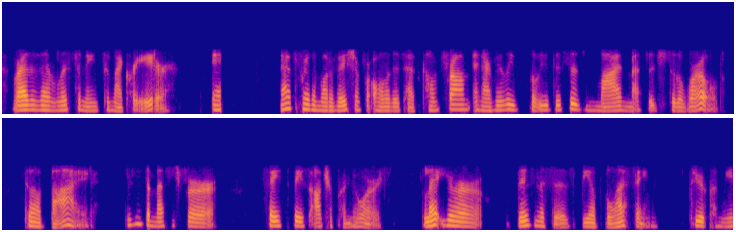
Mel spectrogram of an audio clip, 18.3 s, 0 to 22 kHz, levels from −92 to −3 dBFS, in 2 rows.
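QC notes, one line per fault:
Throughout, G.729 codec: the audio sits in a narrow telephone band, roughly 150 Hz to 3.5 kHz, with nothing above 3.7 kHz, and carries a plainly audible rough, synthetic edge. That fits the 8 kbit/s G.729A scheme, which rebuilds each 10 ms frame from a vocal tract filter, a pitch predictor and a few pulses. This coarse, steady remodelling sets it apart from simple band-limiting, which would sound muffled but not buzzy.
2.73 to 3.49 s, audio dropout to a faint residue: the signal vanishes abruptly for about 0.76 s, leaving only hiss roughly 55 dB below normal level, then cuts straight back in on "where the motivation for". The hiss shows the path downstream stayed live, so this is likely a break in the source feed rather than a muted or disconnected output. The hard edges at both ends rule out a natural pause or a fade.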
